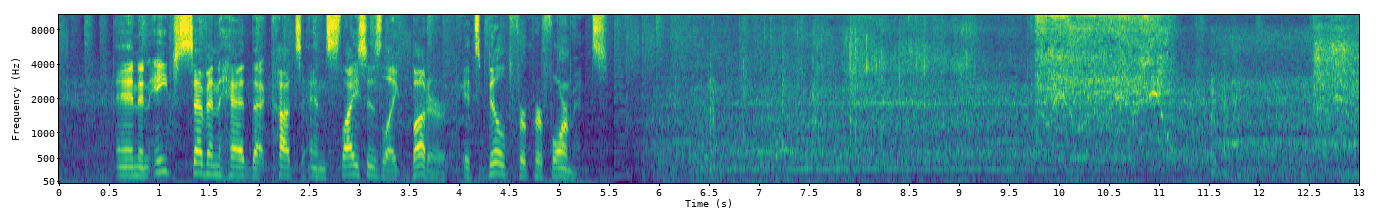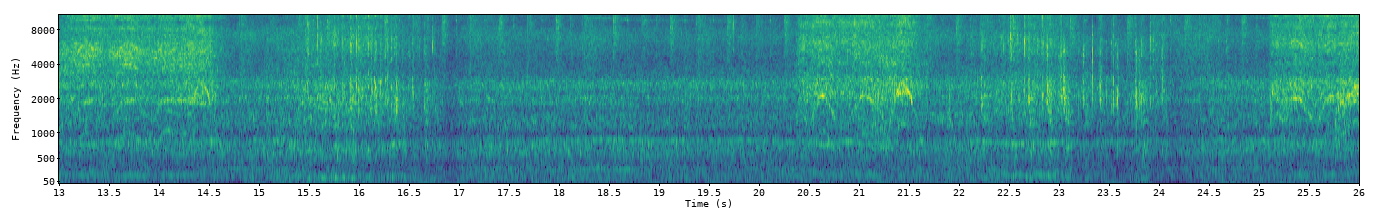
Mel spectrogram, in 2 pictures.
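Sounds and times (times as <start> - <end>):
harvester engine and hydraulics: 0.0 - 26.0
loud hissing: 5.8 - 26.0.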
